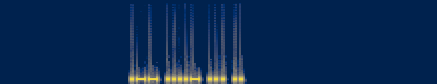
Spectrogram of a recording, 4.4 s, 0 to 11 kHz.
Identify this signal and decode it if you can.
Morse code, heard as a keyed tone, about 40 wpm, 700 Hz. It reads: W4SI
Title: USA Call Signs - 4 Characters - 40wpm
